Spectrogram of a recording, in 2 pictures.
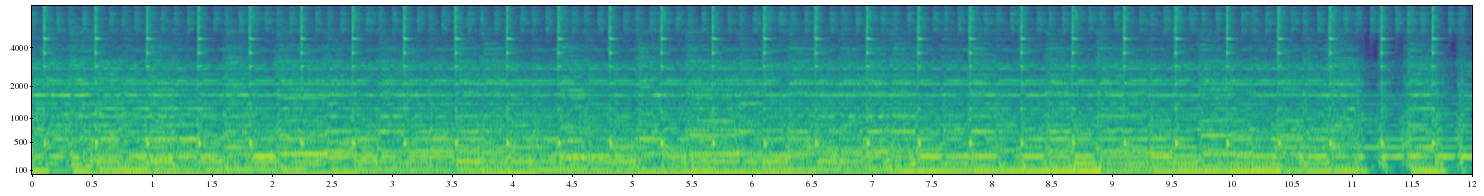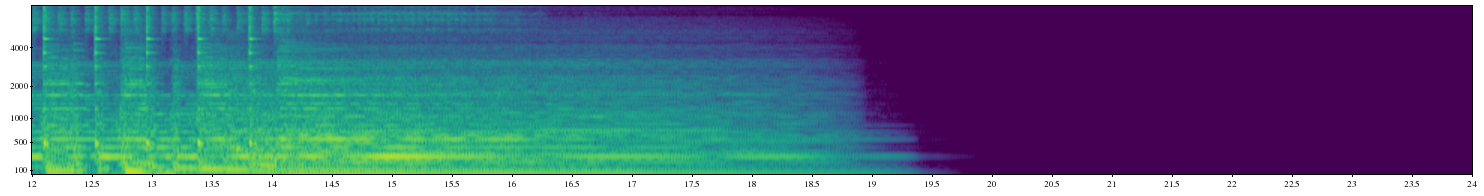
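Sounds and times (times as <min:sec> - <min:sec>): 
click track: 0:00.0 - 0:14.2
backing track music: 0:00.0 - 0:18.8.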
